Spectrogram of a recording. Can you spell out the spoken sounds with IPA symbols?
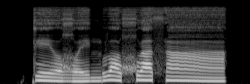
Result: keː˧˩o̯ʁʷeː˩˧ŋβɒ˥˧ χʷa˧ θãː˥˧

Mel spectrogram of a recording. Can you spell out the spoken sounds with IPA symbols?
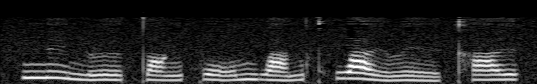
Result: n̪y˥˨nɻɻ̩˨˦t̪ɑ˨˦ŋ po˨˦ʊ̯mwa˨˦nkʰwa˥˨ɪ̯ ɻe˨˩ɪ̯kʰa˦ɪ̯

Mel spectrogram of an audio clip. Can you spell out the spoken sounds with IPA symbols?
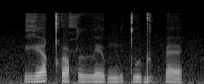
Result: ɣɛ qʰuħlːɛʊ̯ŋ͡mɪ t̪uɖuk͡pæ

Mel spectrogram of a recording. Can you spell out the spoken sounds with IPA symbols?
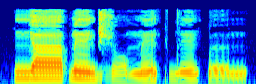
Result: ɲaː˦ɓɛ̃˦ d͡ʒɔ˨m ɛ̃˨˦kdɛ̃˨k͡pə˨n

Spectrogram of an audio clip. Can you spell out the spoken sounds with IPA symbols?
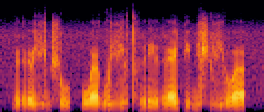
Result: røvʲoɡʃu | wœɡo vʲutʰri rɛpʲøbʲeʃ vʲoɐ̯

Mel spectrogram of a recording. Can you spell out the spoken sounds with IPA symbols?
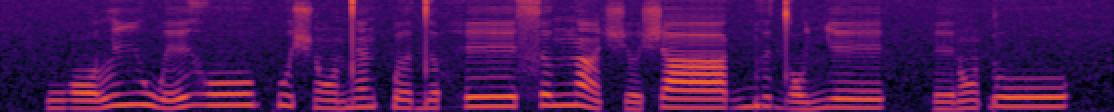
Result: wɔ˨ liː˦we˨˦ɣoː˦ kʷɨ˧ʃɔ̃˨ dɛ̃˦k͡pə˧də˧ heː˦ sə˦ŋã˦˨ ʃə˨ʃaː˧ ɡ͡bɨ˧dɔ˨ɲeː˧ | e˨ɾɔ̃˧ ɗoː˦

